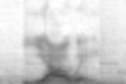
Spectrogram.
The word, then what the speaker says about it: Yahweh: So, the name that God has given me, the second name, then this name is pronounced Yahweh. Yahweh. And it is spelled YAHWEH, Yahweh.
